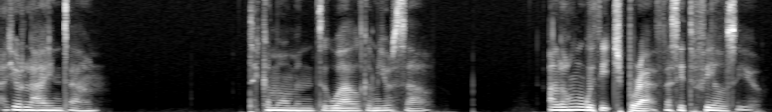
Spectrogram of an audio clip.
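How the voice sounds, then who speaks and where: Leading a guided relaxation meditation, this yoga teacher speaks gently and slowly, her voice often easing into a breathy near-whisper. It sits on the low side with fairly even intonation, captured in a dry, clean studio recording.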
